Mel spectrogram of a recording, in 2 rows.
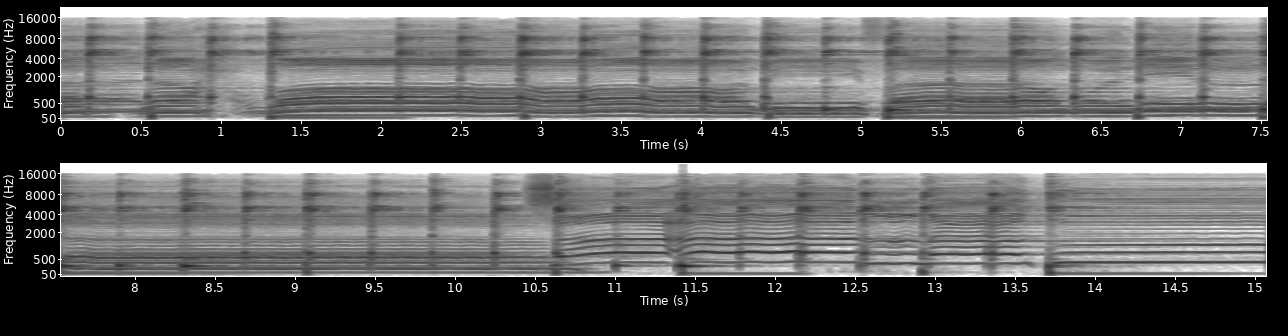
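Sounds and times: frame drums striking: 0:00.0 - 0:14.2
man singing into a microphone: 0:00.0 - 0:15.0.

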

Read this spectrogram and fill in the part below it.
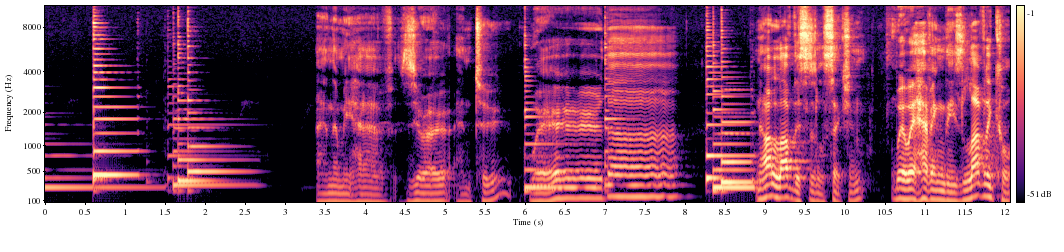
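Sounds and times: ukulele notes plucked: 0:00.0 - 0:02.8, 0:06.0 - 0:09.1.

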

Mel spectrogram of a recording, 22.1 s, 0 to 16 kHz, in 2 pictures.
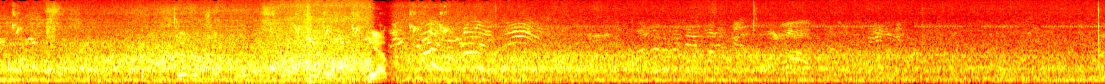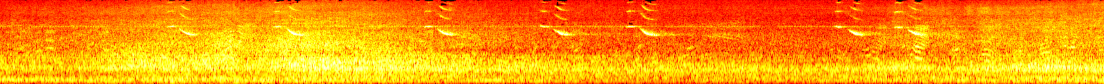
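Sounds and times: street noise low hum: 0:00.0 - 0:22.0
vehicle passing: 0:00.0 - 0:22.0.

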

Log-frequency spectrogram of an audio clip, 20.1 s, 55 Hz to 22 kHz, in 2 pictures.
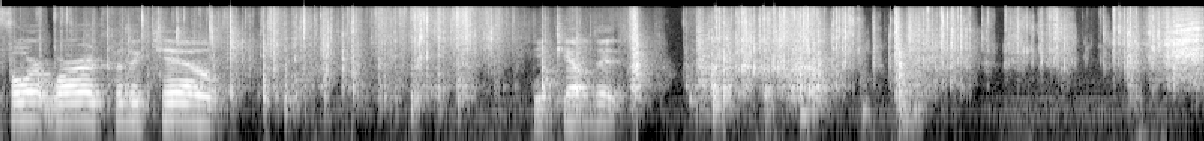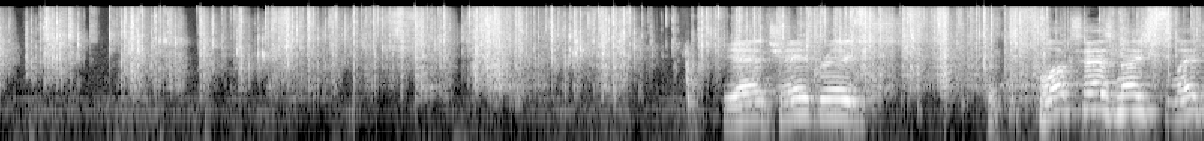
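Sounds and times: foil wrappers crinkling: 0:00.0 - 0:20.0
pack tearing open: 0:00.4 - 0:04.4, 0:05.2 - 0:20.0.

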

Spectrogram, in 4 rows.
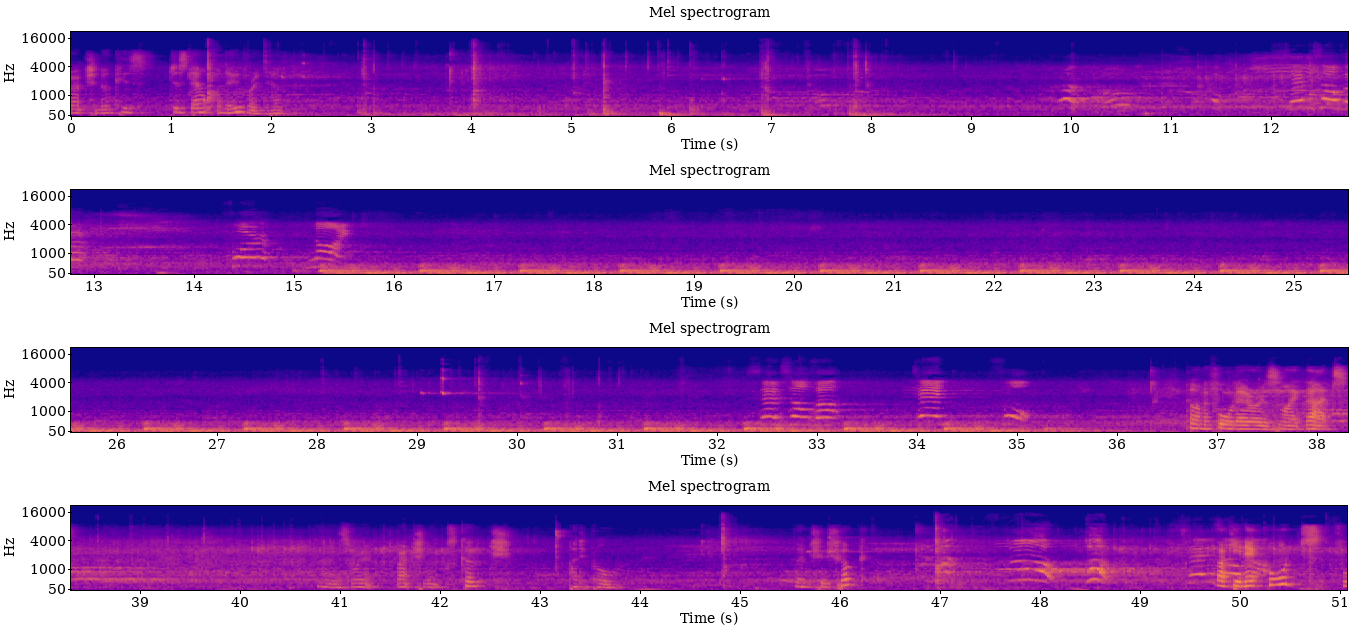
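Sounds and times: arena music with low beat: 0:15.0 - 0:38.7
shoe squeaks on court: 0:29.0 - 0:30.3.

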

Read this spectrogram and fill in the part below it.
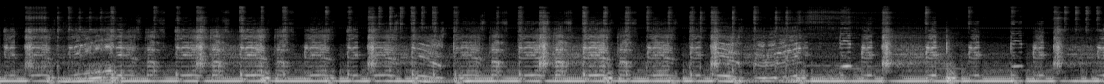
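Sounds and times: bass-heavy music from small speaker: 0:00.0 - 0:11.0.

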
